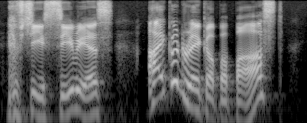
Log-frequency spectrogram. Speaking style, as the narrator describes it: he said with a laugh

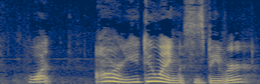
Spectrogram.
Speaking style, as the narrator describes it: Susan exclaimed

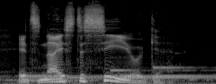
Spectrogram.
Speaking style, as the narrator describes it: his voice boomed

